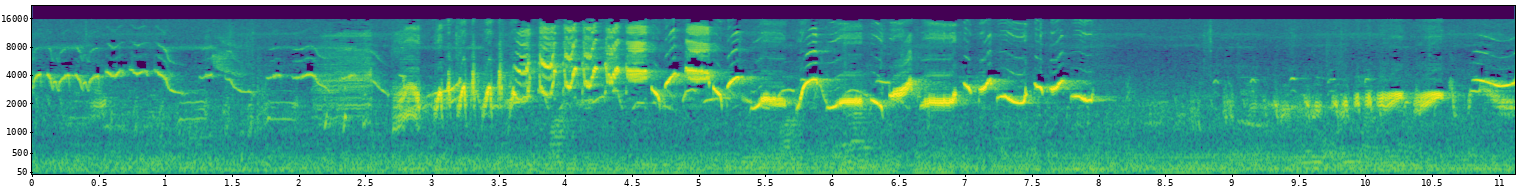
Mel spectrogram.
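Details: Vietnamese cage-kept Chinese hwamei, described as a loud, good singer, giving a few looping whistles, then a fast rhythmic series of rising and falling notes about four per second, ending in a quieter mellow warble.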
